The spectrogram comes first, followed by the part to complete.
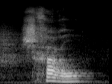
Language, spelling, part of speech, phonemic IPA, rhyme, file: Dutch, scharrel, noun / verb, /ˈsxɑ.rəl/, -ɑrəl, Nl-scharrel.ogg
- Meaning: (noun) 1. picking up, seeking a casual sex partner 2. fuckmate, fuckbuddy, person with whom one has an irregular, noncommittal, superficial or early-stage love relationship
